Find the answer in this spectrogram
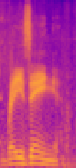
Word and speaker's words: Raising: what he's talking about raisin not raisin but raising but without the G no there's no G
